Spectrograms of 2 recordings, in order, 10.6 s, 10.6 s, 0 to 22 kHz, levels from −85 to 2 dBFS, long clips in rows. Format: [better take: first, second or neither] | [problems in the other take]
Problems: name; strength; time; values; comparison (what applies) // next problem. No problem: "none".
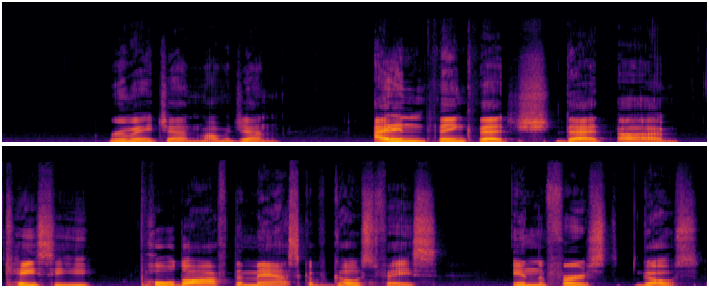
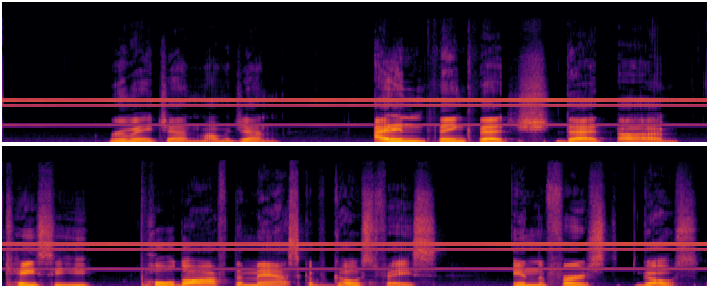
first | high-pitched whine; loud; throughout; 6.5 kHz, 9 dB below the speech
